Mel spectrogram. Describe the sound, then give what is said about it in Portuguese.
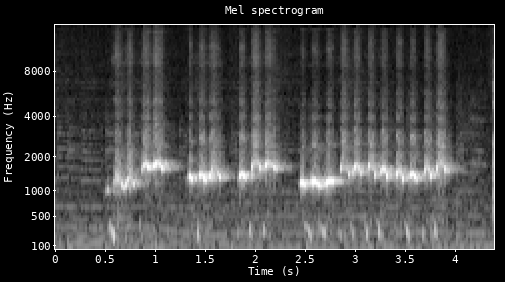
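A person whistles a signal call: four sliding, warbling bursts, the last one longest, fairly loud and clear, with faint low thumps underneath and no talking. “Daquele assovio que só ela conhece, né?”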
